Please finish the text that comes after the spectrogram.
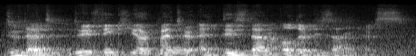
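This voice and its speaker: A man moderating a public talk, speaking English haltingly with many restarts and fillers. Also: medium pitch, lively intonation. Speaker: event moderator. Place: lecture hall. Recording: distant mic in an echoey hall with noise.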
